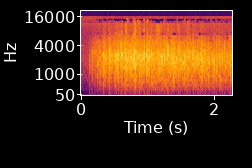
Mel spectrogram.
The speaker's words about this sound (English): the women rise in a standing ovation, directing their applause to the slim, elegant lady seated next to Sam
